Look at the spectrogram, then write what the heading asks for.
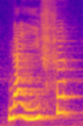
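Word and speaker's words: naïf: виключення є деякі приголосні які все ж таки вимовляються наприкінці це приголосна fф наприклад наїф Актив наївний активний приголосна Ель також читається наприкінці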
